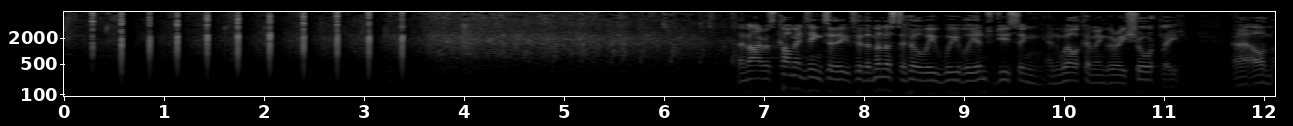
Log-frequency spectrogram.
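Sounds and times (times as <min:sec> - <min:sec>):
audience applause: 0:00.0 - 0:07.2
speech: 0:06.7 - 0:12.1.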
